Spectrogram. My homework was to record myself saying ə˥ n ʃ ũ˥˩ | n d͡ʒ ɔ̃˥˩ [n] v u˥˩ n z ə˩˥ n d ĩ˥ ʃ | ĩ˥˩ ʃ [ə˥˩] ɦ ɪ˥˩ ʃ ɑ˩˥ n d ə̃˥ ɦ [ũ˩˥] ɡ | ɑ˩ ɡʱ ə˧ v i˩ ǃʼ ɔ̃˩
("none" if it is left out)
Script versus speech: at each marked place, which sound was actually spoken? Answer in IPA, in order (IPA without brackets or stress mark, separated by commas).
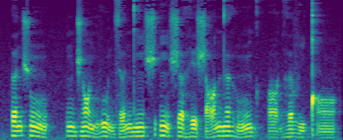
n, ə˥˩, ũ˩˥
